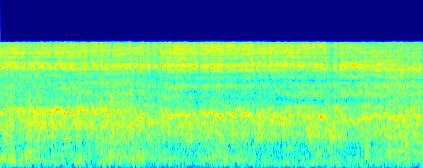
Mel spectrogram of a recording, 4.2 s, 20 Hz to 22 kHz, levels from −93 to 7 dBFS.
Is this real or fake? real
